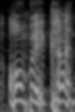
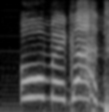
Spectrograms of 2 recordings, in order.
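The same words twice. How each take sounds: First: Said in the usual way. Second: Higher, louder mock shock; mock gasp. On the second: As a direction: fake the king's horrified exclamation. (kunwaring gulat na sigaw) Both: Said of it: "wala yun dun ah".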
